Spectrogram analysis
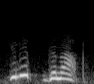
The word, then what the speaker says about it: gnip gnop: And remember, friends, ping pong spelled backwards is pronounced gnip gnop.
